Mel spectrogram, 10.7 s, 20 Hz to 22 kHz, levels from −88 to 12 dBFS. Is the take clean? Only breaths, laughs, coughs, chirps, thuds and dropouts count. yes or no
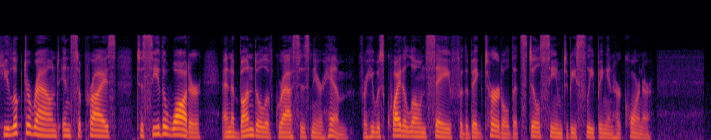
yes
